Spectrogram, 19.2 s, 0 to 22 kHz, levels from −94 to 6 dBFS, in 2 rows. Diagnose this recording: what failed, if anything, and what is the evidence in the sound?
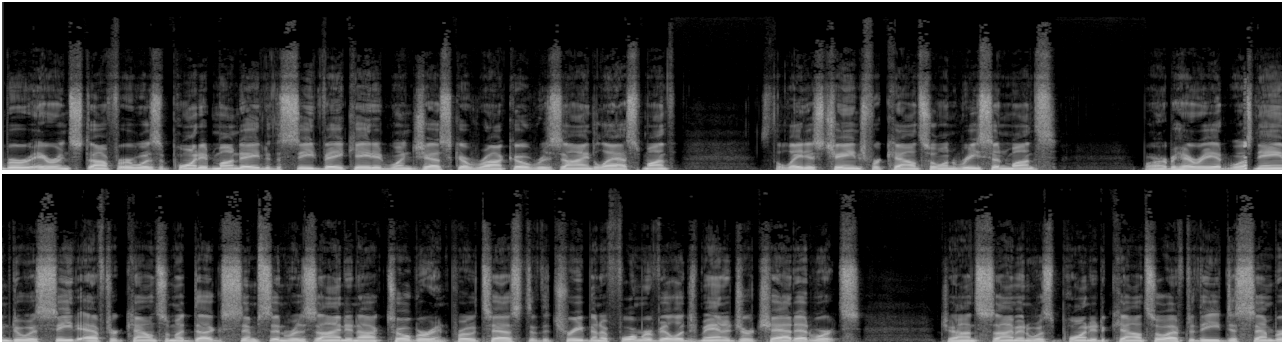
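At the codec stage, damaged data in the compressed stream produces a short glitch from 9.29 to 9.34 s. The decoder misreads corrupted frames and loses sync until it finds a valid header. On a spectrogram this shows as a brief disturbance, and on the waveform as an abrupt discontinuity.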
